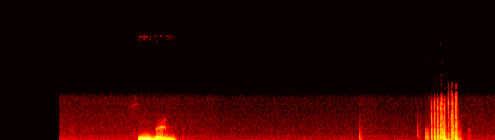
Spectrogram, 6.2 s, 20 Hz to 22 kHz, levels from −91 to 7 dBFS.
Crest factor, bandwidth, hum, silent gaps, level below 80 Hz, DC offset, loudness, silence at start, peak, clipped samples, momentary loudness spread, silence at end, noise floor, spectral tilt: 22 dB; 7.6 kHz; none; none; -60 dBFS; under 0.1%; -18 LUFS; 1.75 s; 0 dBFS; under 0.1%; 14 LU; 0.4 s; -63 dBFS; -7 dB/octave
